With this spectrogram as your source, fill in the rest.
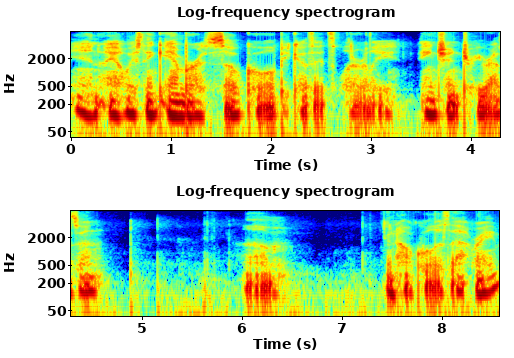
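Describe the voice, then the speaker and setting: The speaker is soft-spoken, with a relaxed tone and a moderate pace. Long pauses come often. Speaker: ASMR creator. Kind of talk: soft-spoken ASMR chat to camera. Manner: soft-spoken, relaxed, rambling.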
